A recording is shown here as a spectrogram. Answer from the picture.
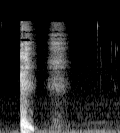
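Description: A young woman clearing her throat once, a short loud burst about half a second in, followed by a softer breath out.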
